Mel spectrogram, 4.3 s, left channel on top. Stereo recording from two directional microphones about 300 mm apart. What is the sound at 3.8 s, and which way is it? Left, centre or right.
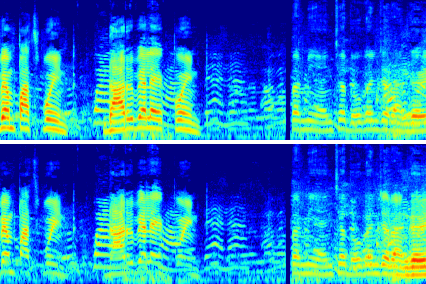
Speech, right.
